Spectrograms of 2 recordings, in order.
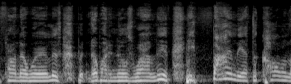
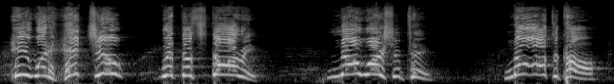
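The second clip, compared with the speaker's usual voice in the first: fiery preaching; slower than usual. Real, not acted. Preaching at full force.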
